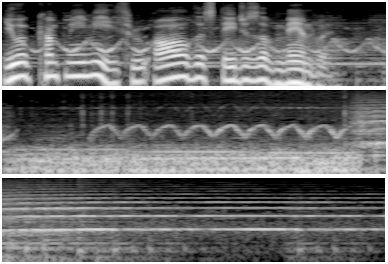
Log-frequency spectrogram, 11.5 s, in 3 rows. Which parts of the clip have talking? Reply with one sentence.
You can hear the talking from 0.0 to 3.5 s.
